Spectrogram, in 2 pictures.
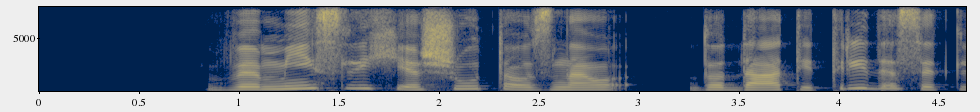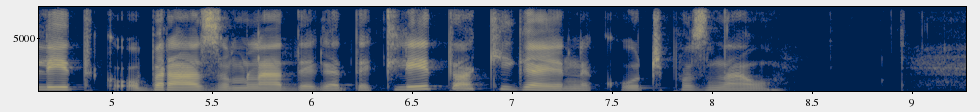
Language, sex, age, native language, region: Slovenian, female, 60+, Slovenian, Savinja region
